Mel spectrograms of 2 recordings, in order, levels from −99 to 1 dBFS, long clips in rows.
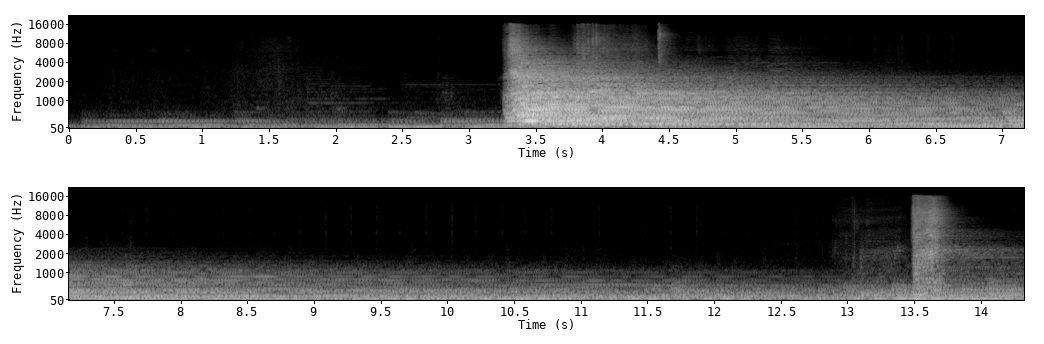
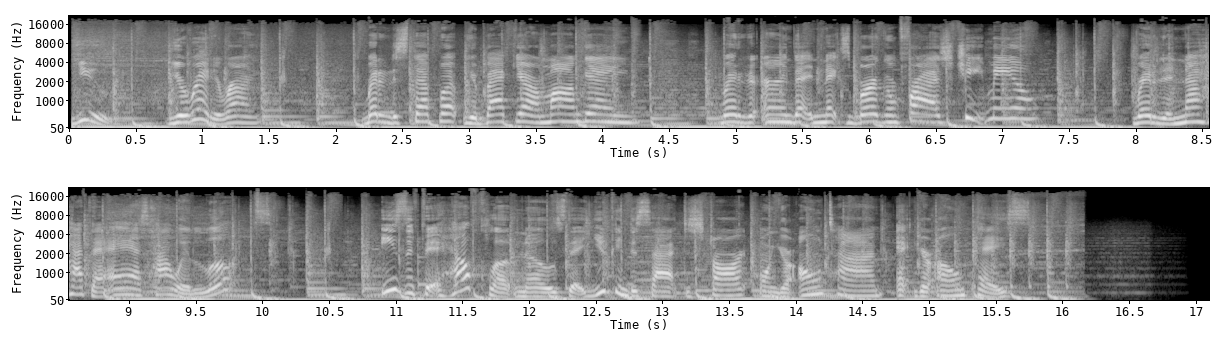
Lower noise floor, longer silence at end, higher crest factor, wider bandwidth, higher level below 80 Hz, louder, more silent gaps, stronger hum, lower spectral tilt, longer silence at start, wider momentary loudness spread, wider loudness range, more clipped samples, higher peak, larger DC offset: second, -53 dBFS vs -60 dBFS; second, 0 s vs 0.95 s; first, 24 dB vs 14 dB; second, 16 kHz vs over 20 kHz; second, -54 dBFS vs -24 dBFS; second, -29 LUFS vs -15 LUFS; neither; neither; first, -6 dB/octave vs -4 dB/octave; first, 0.2 s vs 0 s; first, 23 LU vs 8 LU; first, 17 LU vs 1 LU; neither; second, -6 dBFS vs 0 dBFS; neither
